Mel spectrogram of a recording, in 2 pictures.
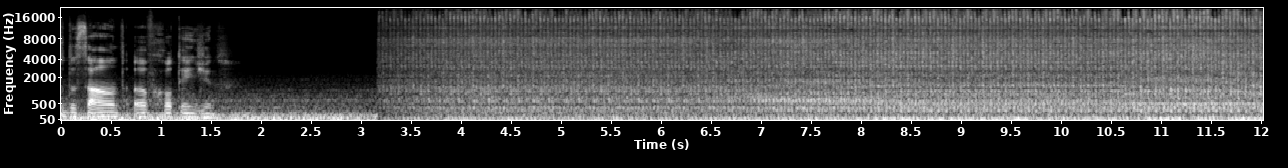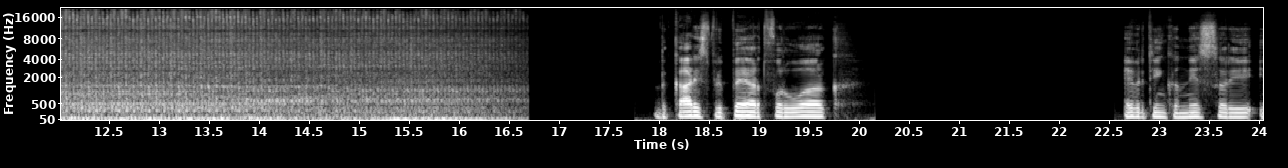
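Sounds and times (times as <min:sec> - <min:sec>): diesel engine idling: 0:03.2 - 0:16.7.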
